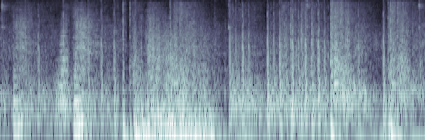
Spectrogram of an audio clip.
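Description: Gunfire in the Close Combat video game: bursts of rifle and machine-gun shots crackling in quick, uneven volleys, loud and close, with dense overlapping reports and no talking.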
